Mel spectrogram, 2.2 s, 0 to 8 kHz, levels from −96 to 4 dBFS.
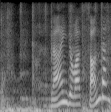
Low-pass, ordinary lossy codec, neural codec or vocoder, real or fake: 7.2 kHz; none; codec, 24 kHz, 1.2 kbps, DualCodec; fake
